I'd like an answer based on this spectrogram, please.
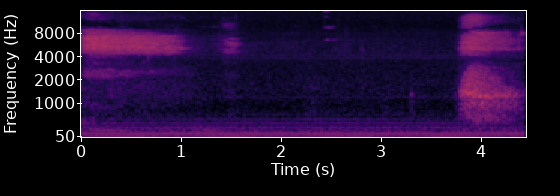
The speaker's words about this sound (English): we're just going to take a big breath together. So we're going to inhale.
